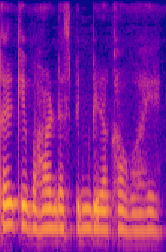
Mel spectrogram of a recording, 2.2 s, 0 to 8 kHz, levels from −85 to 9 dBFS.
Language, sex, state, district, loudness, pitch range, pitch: Hindi, female, Arunachal Pradesh, Lower Dibang Valley, -15 LUFS, 180-200 Hz, 190 Hz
